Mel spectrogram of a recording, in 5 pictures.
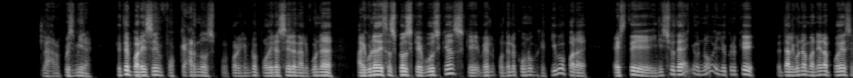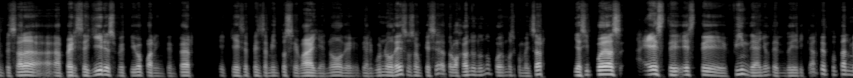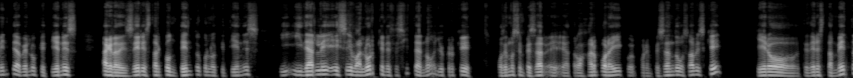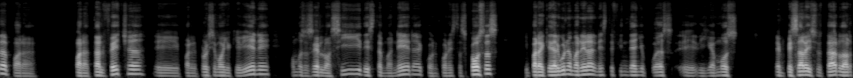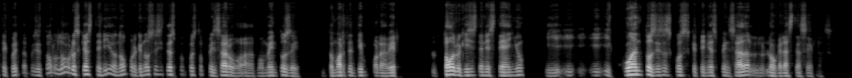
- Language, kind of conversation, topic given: Spanish, advice, ¿Cómo puedo practicar la gratitud a diario y mantenerme presente?
- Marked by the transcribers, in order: none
